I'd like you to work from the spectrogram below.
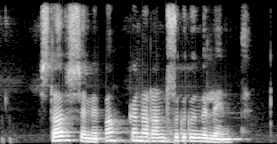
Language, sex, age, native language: Icelandic, female, 40-49, Icelandic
